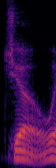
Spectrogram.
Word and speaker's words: Cho: Joe is amazingly Cooperative Joe spell it Cho if you want to be exotic it still pronounced Joe and that's his name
